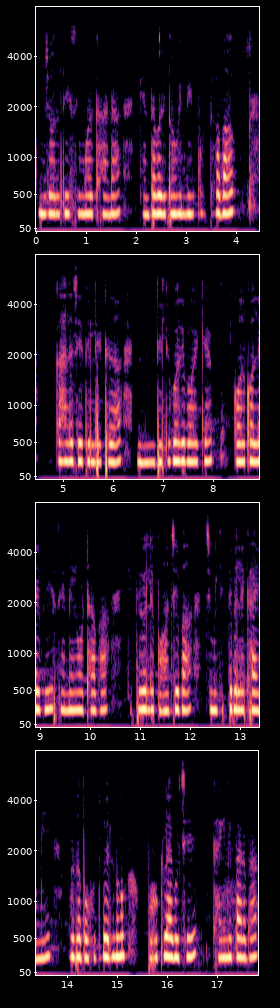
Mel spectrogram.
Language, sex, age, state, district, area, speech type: Odia, female, 18-30, Odisha, Kalahandi, rural, spontaneous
